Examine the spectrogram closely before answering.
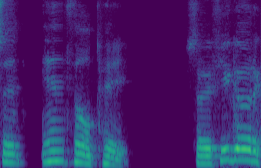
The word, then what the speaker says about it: enthalpy: how the sophisticated people pronounce it okay they pronounce it enthalpy so if you go to caltech or harvard they're going to call it enthalpy and so you'll know what they're talking about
